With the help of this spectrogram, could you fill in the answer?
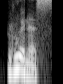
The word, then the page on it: ruinous: Indian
